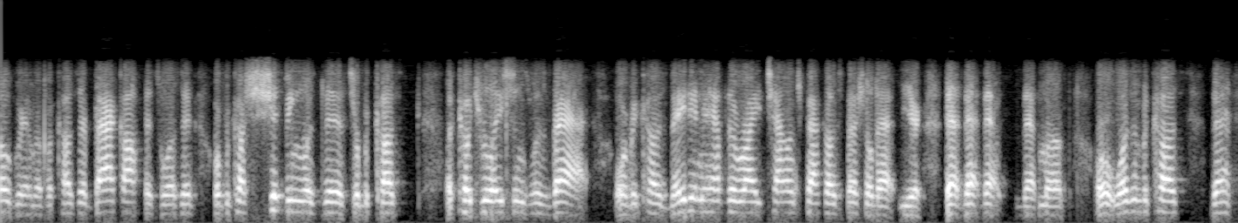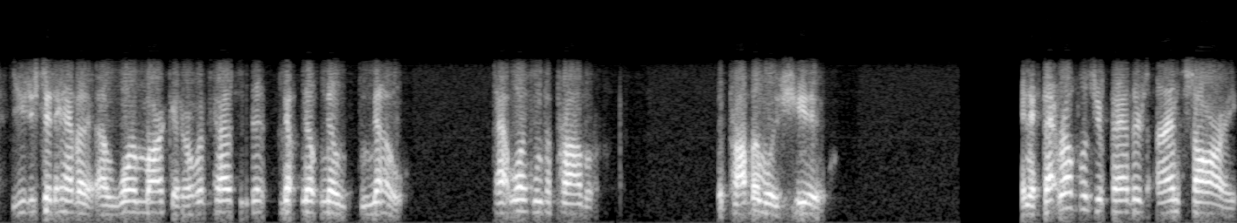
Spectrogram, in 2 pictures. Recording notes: Team Elite Conference Call.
